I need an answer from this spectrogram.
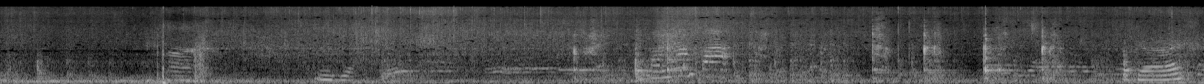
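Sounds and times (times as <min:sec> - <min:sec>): spice paste sizzling in oil: 0:00.0 - 0:12.0
metal spatula scraping a wok: 0:05.6 - 0:12.0.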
